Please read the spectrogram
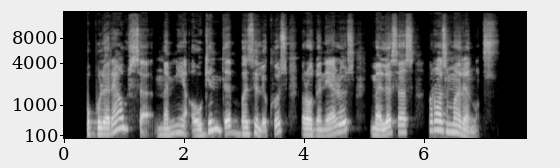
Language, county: Lithuanian, Alytus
